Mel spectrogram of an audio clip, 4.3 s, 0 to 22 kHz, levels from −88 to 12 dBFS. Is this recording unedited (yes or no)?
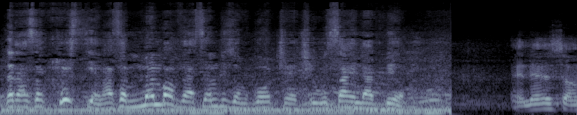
no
